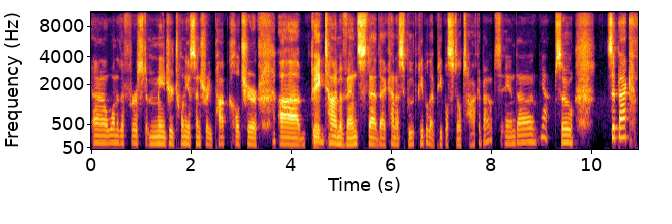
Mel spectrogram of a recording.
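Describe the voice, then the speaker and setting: A man hosting a podcast with a casual, halting delivery. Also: medium pitch, dry recording, clean studio sound. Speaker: podcast host.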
